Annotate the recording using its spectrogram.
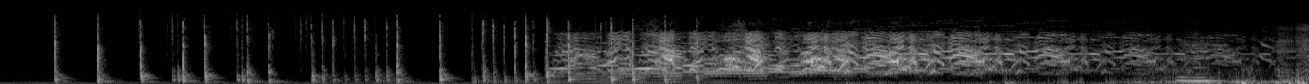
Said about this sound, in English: Well, if that didn't make you laugh when all that screaming started, I don't know what will. Oh, mama, that made me laugh so hard. Because it didn't just start, didn't it?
